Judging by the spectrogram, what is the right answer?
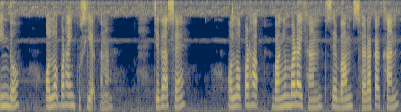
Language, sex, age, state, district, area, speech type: Santali, female, 18-30, West Bengal, Bankura, rural, spontaneous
